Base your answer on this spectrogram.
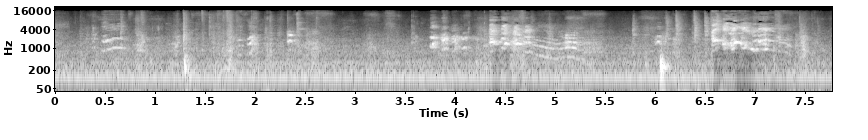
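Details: Playful French Bulldog puppies in a nursery let out repeated squealing, wavering yips and whines, clustered in the second half with a final burst near the end, over a constant low electrical hum.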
